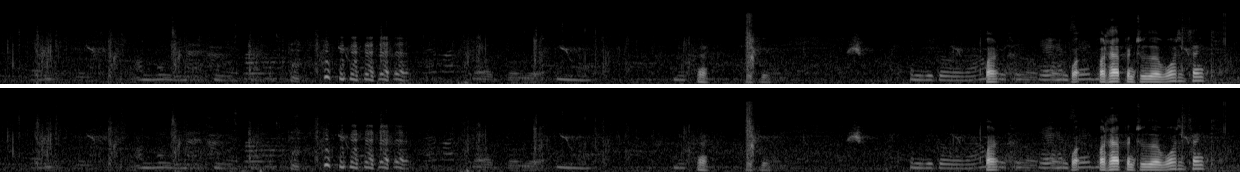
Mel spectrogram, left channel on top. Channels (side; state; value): both; normal; correlation 0.98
